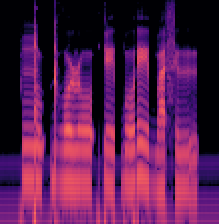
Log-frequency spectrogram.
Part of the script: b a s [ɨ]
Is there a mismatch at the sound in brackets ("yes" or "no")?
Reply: no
